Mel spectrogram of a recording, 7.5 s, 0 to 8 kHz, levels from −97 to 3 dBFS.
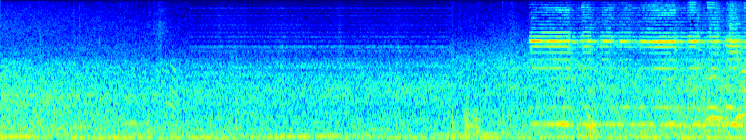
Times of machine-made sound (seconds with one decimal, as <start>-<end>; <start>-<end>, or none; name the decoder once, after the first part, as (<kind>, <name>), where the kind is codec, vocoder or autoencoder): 1.9-4.5 (autoencoder, DAC-VAE)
